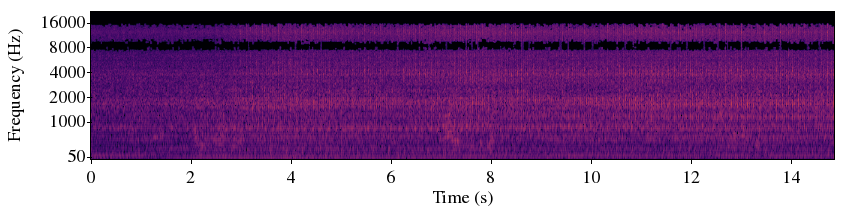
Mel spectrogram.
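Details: Ford Fiesta 1.4 TDCi diesel, 2006/2007, Durashift, 226,160 km, after a full engine rebuild with cylinder head and bearings for oil burning and smoke even at standstill; steady even idle clatter with no knocks or stumbles.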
